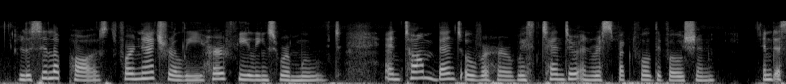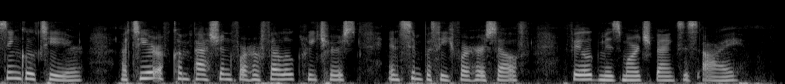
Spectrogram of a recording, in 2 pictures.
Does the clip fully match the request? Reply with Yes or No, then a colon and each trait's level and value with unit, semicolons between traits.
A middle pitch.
No: high, 215 Hz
